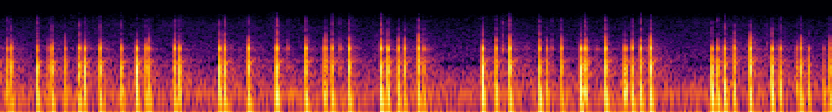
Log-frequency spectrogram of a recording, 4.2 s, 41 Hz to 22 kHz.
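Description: A small, closed, solid black hardcover notebook held in both hands is tapped with fingertips and nails. About 27 quick, dry, quiet taps come in irregular bursts, each with a soft low knock and a clicky midrange tone that stops almost instantly.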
